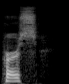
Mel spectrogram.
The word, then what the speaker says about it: Peirce: We all know it's spelled Peirce, it's pronounced Peirce. We can say either one.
